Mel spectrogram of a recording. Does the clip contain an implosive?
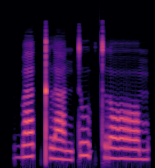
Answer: no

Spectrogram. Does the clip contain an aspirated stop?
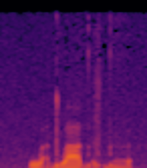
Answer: no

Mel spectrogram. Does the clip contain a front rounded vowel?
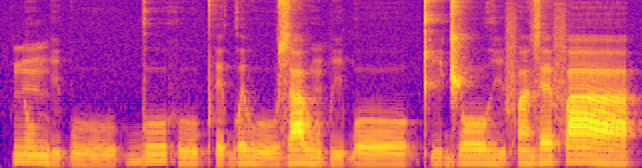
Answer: no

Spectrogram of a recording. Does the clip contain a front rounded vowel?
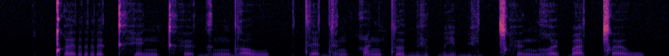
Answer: yes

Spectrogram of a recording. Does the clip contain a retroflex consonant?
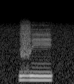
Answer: no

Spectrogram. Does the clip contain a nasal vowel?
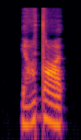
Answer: no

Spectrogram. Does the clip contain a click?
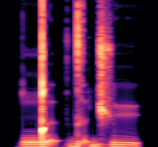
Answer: yes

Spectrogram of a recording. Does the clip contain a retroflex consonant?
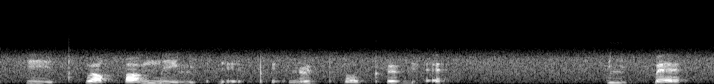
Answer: yes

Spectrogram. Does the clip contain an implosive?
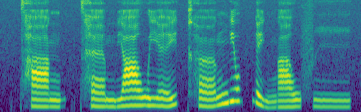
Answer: no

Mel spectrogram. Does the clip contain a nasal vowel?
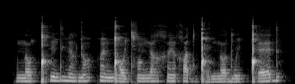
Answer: yes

